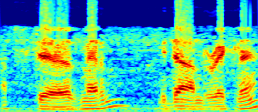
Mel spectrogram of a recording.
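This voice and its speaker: An actor playing a cold, impassive manservant in a 1940s radio drama, formal, clipped and deadpan. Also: male voice, deep voice, moderate pace. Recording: noisy old radio recording.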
